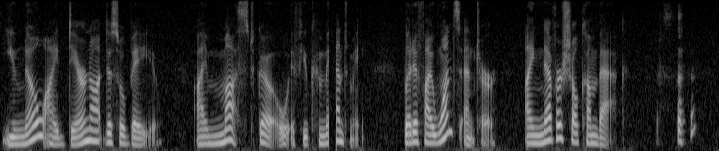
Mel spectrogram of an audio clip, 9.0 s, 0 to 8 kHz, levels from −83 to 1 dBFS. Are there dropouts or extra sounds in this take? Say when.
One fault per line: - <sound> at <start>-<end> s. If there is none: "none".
- dropout at 4.1-4.2 s
- laugh at 8.2-8.7 s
